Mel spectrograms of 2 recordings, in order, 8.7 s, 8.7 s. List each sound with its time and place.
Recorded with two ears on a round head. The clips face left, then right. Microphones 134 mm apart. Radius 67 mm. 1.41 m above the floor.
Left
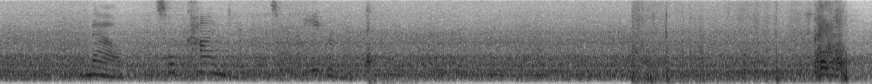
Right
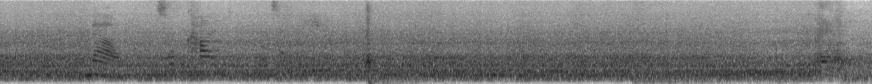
0.8 s a woman speaking: 20° left (ahead or behind), 1.0 m; by 3.6 s 55° left (ahead or behind), 2.5 m
3.7 s a whoosh: 10° right (ahead or behind), 2 m
6.3 s a zipper: 85° left, 0.8 m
